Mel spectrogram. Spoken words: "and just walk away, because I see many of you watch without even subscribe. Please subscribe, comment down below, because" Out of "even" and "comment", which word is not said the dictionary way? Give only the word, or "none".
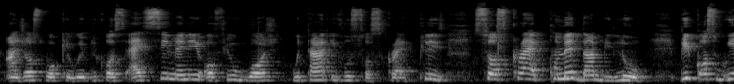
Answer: comment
